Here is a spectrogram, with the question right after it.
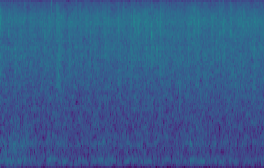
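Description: Steady, dense rainfall hisses evenly and continuously, a soft uniform wash of falling rain with no other sounds.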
